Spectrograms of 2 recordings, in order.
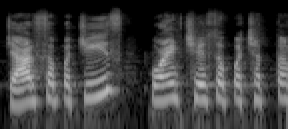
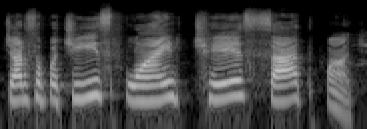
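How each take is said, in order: First: छः सौ पचहत्तर read as one whole number after the point; wrong reading. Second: Slow, with छः सात पाँच read as three separate digits. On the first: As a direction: show the mistake by saying छः सौ पचहत्तर as a single number. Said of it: "नहीं पढ़ना है". (गलत तरीका, छः सौ पचहत्तर पूरी संख्या की तरह) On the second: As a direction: after the point say छः सात पाँच one digit at a time, slowly. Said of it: "ऐसे पढ़ेंगे". (दशमलव के बाद अंक अलग-अलग, धीरे पढ़ें) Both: Shown as a demonstration.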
